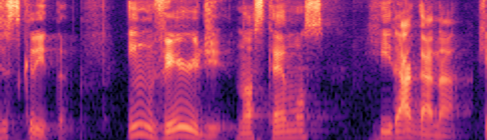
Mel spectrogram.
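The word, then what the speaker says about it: ひらがな: O primeiro deles é o hiragana. E ó, já toma cuidado para não falar hiragana, ok? Hiragana. Hiragana. Presta atenção na pronúncia.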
